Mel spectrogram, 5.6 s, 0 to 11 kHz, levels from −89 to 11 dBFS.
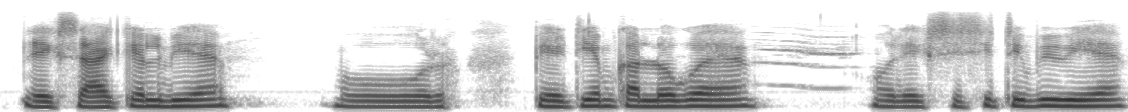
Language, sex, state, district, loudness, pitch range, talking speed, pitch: Hindi, male, Jharkhand, Deoghar, -17 LUFS, 165-185 Hz, 150 wpm, 180 Hz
